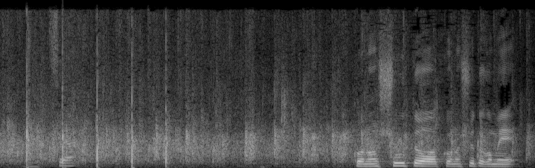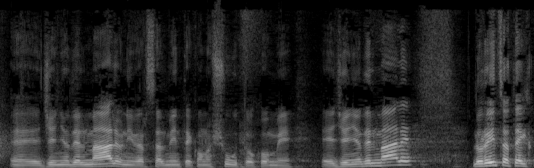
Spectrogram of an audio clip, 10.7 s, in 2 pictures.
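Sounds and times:
audience applause: 0:00.0 - 0:05.5
speech: 0:00.6 - 0:00.9, 0:03.6 - 0:10.6.

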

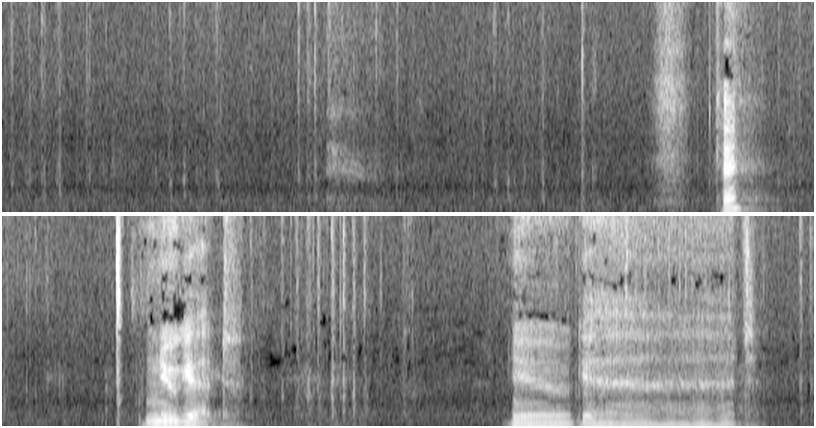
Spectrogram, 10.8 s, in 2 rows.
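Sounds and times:
computer keyboard typing on stage: 0:00.0 - 0:04.0, 0:07.0 - 0:08.2, 0:09.3 - 0:10.8
speech: 0:04.8 - 0:05.0, 0:06.4 - 0:07.0, 0:08.8 - 0:10.5.

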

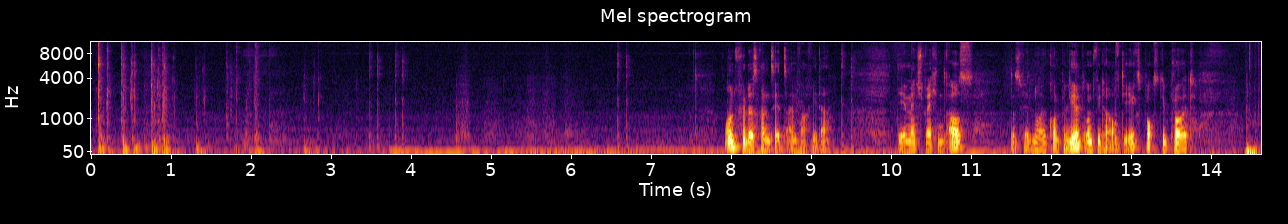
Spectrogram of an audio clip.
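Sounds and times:
typing code on a computer keyboard: 0:00.0 - 0:04.0, 0:06.5 - 0:06.8, 0:14.4 - 0:14.6
speech: 0:07.9 - 0:09.5, 0:10.1 - 0:14.1.

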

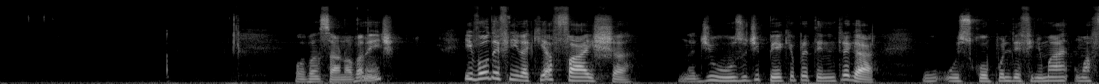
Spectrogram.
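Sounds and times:
low steady hum: 0:00.0 - 0:10.9
computer mouse clicks setting up a DHCP scope: 0:00.1 - 0:01.0
speech: 0:03.0 - 0:04.0, 0:04.6 - 0:10.9.

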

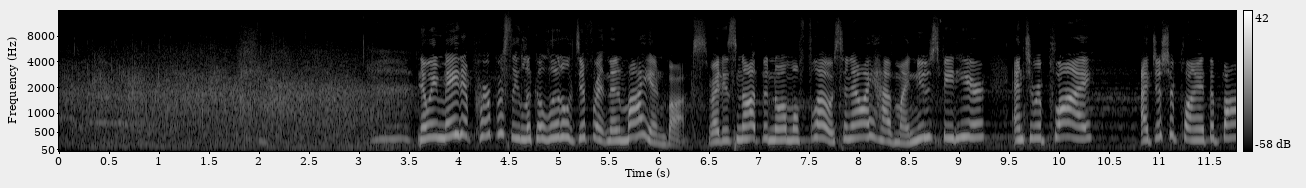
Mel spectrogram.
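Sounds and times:
audience clapping: 0:00.0 - 0:03.5
speech: 0:03.6 - 0:11.7.

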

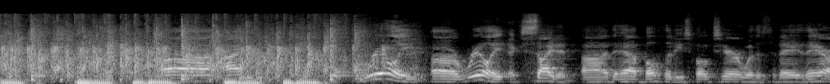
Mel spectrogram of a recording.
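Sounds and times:
audience applauding: 0:00.0 - 0:04.2
low thumping beat: 0:00.0 - 0:04.2
voices cheering: 0:00.0 - 0:04.2
speech: 0:04.0 - 0:08.2.

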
